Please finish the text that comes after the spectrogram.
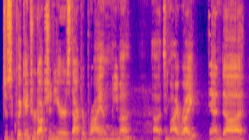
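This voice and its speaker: A man's voice: a little high, normal speed. A man, hosting a podcast in a casual, folksy way with plenty of fillers, at a desk mic in a studio. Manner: relaxed, folksy, many fillers. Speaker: podcast host. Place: city studio with glass windows. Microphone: desk microphone on stand.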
